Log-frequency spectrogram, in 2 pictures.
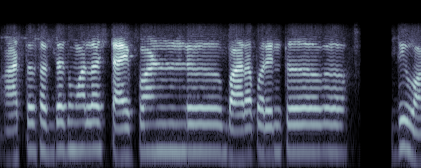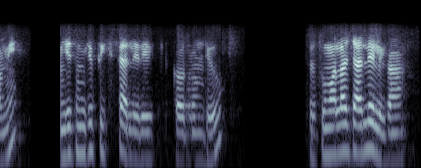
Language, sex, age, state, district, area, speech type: Marathi, male, 30-45, Maharashtra, Nagpur, urban, conversation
